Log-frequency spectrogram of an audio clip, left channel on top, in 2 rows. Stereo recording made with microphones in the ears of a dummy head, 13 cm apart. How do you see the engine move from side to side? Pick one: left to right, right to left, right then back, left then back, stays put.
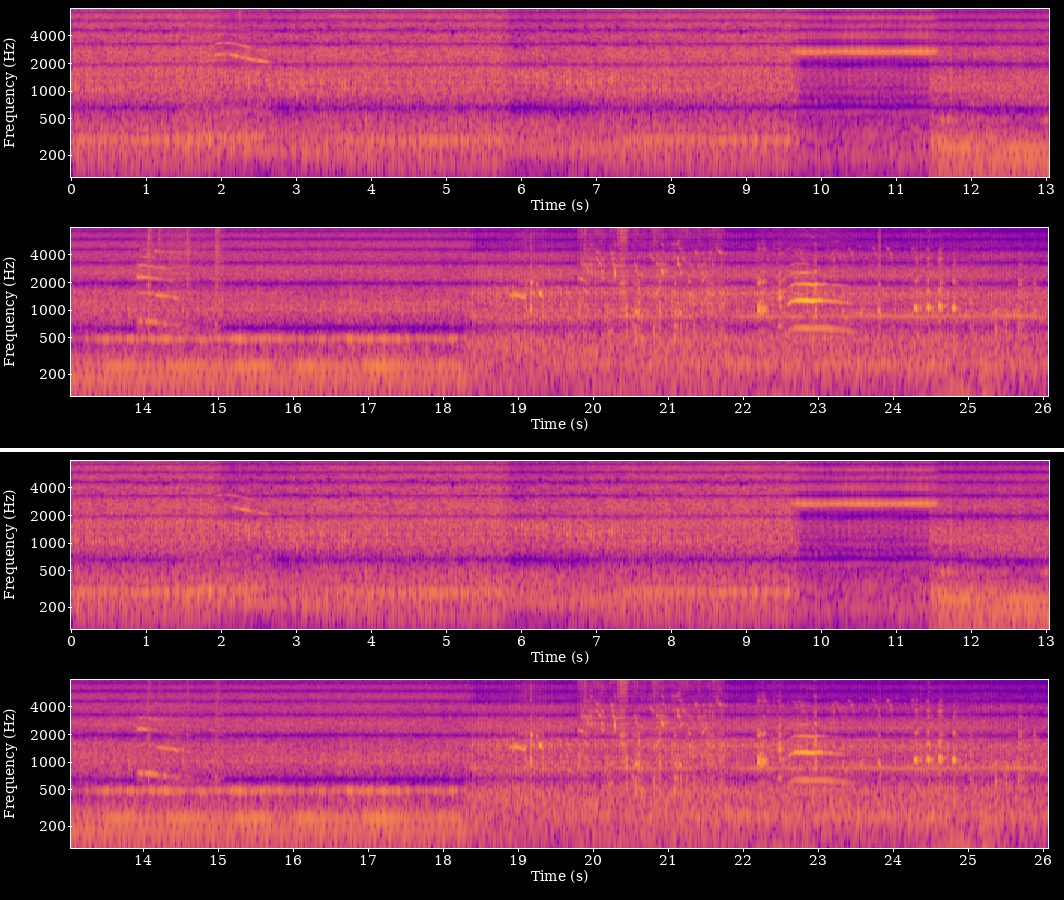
stays put.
